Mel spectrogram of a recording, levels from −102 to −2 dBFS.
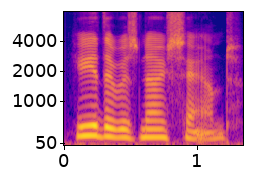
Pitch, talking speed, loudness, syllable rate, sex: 180 Hz, 225 wpm, -18 LUFS, 5.9 syllables/s, female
